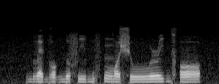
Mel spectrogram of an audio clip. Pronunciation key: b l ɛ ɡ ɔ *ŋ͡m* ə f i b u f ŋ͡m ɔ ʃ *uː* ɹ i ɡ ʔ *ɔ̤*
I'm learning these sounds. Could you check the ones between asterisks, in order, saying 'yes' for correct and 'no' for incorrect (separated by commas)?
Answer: no, yes, no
